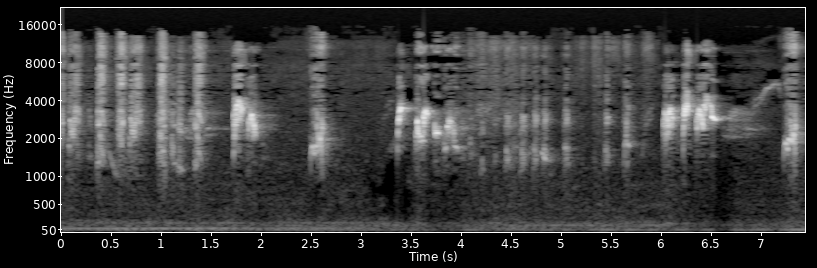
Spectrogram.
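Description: A red-whiskered bulbul gives bright, bubbly warbled phrases with quick rising and falling notes, repeated in short bursts every second or two; a low hum runs underneath.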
